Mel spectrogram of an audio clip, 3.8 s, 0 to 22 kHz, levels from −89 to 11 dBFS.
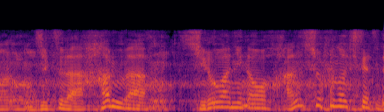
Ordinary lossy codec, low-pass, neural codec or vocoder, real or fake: none; 7.2 kHz; codec, 16 kHz, 4.8 kbps, FACodec; fake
